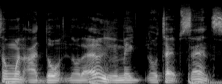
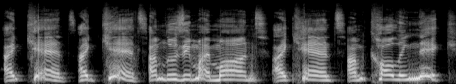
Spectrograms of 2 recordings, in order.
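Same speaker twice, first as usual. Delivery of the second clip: high and rising panic, slowing down; frantic texter voice; 10 semitones higher, 3 dB louder, slower than usual. Retold or imitated. Reading Heather's panicked texts to Louis, high and frantic. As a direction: voice her spiraling out, desperate. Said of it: "Heather comes back saying".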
